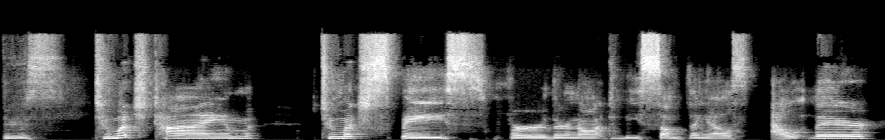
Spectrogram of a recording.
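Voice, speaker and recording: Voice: medium pitch, takes it slowly. A podcast host with a Canadian accent, chatting in an easygoing, self-deprecating way. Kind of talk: casual chat.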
